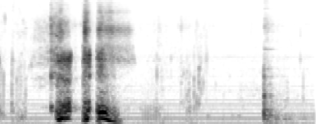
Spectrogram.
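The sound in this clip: A person clears the throat in two rough, fairly loud bursts, followed after a pause by one brief, fainter rasp.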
